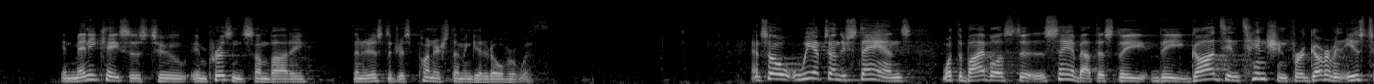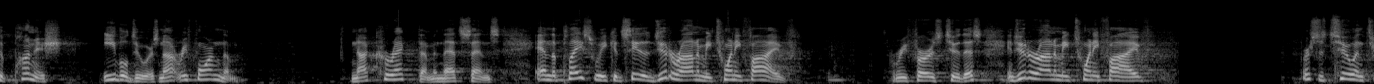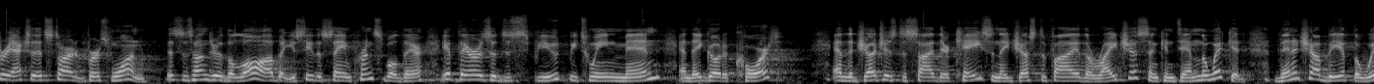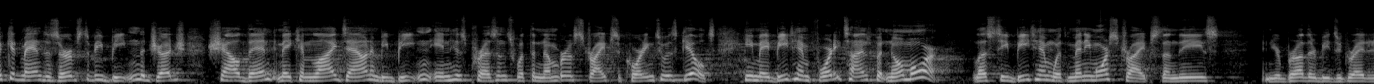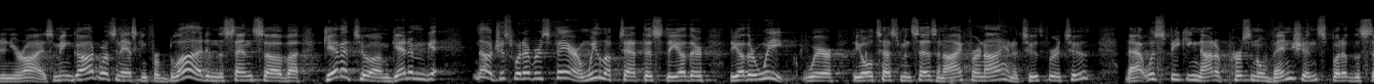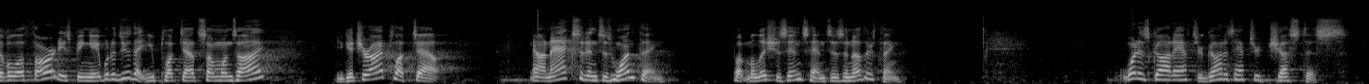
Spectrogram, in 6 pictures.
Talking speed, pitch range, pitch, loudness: 200 wpm, 165-220 Hz, 190 Hz, -26 LUFS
